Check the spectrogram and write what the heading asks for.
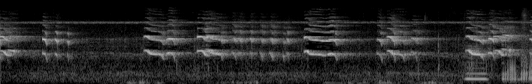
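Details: Pair of Chestnut-mandibled toucans exchanging calls in the canopy near a lodge, Osa Peninsula, Costa Rica; repeated clusters of ringing, downslurred yelps about once a second, ending with a low buzzy note.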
